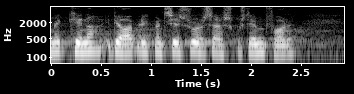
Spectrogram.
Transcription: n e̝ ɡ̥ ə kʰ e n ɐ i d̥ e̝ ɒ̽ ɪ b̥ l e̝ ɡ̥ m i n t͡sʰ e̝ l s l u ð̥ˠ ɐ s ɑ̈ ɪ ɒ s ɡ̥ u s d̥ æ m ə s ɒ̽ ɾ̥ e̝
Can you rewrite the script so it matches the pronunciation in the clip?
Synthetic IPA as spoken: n e̝ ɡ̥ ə kʰ e n ɐ i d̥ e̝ ɒ̽ ɪ b̥ l e̝ ɡ̥ m æ n t͡sʰ e̝ l s l u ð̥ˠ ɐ s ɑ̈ ɪ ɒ s ɡ̥ u s d̥ e m ə f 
